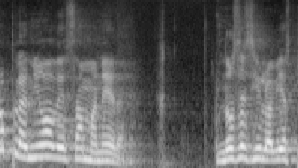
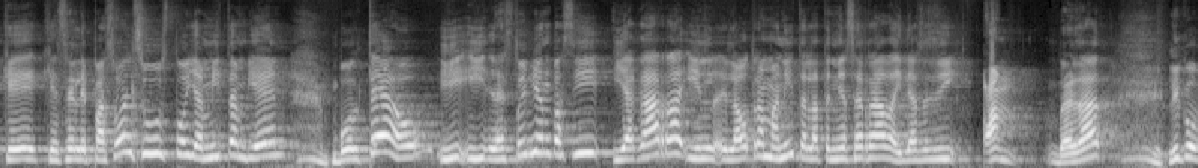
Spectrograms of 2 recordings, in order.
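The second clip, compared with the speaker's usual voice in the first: ordinary talk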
